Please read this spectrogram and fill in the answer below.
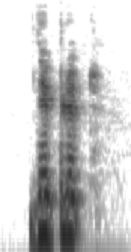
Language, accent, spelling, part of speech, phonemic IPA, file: French, Canada, déplûtes, verb, /de.plyt/, LL-Q150 (fra)-déplûtes.wav
- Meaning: second-person plural past historic of déplaire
